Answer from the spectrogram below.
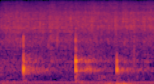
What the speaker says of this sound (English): So in with our beef. We want our beef in there. We want the beef to take on all the flavours of the garlic and ginger. Give it a quick stir fry round.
